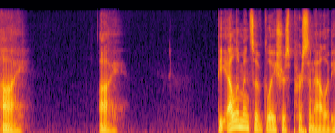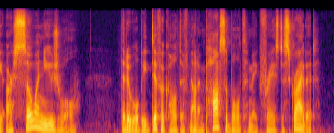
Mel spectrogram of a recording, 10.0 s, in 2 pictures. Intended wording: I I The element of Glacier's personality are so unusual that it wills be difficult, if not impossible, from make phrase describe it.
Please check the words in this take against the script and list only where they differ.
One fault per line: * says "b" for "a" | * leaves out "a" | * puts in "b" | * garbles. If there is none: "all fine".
* says "elements" for "element"
* says "will" for "wills"
* says "to" for "from"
